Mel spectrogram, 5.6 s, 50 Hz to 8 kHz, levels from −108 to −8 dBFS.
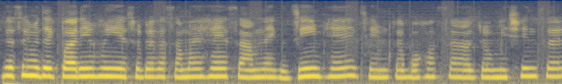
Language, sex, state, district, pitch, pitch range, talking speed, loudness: Hindi, female, Chhattisgarh, Sukma, 235 Hz, 225-245 Hz, 245 wpm, -17 LUFS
